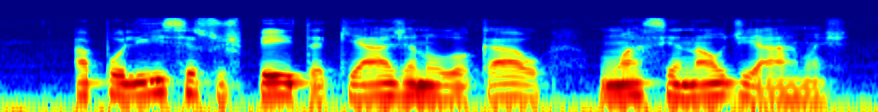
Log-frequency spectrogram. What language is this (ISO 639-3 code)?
por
